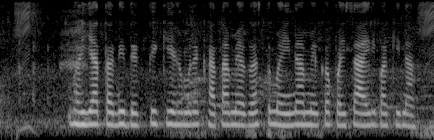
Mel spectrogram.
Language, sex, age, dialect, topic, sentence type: Bhojpuri, female, 25-30, Western, banking, question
